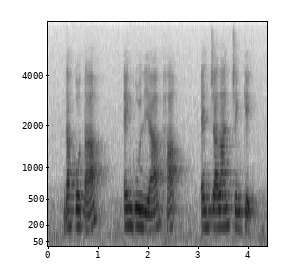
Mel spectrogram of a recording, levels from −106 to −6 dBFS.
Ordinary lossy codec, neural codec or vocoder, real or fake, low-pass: none; none; real; none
